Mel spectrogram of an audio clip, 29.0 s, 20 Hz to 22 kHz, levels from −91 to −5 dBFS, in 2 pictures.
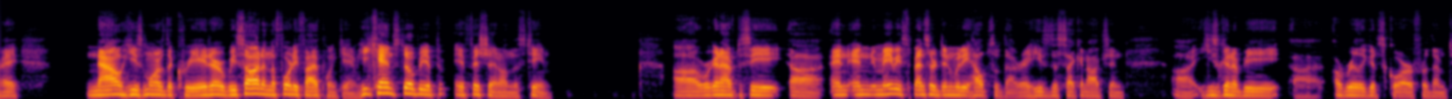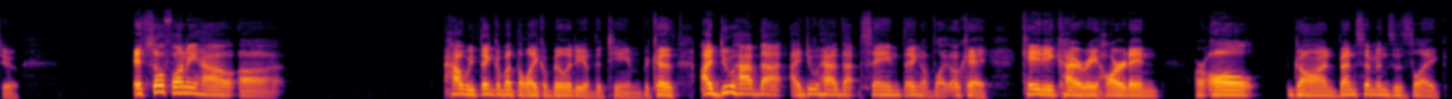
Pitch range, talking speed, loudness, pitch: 125-150 Hz, 190 wpm, -25 LUFS, 135 Hz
